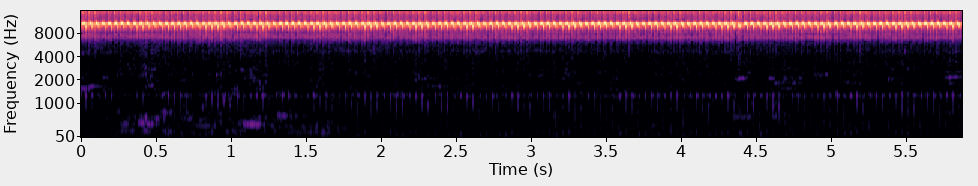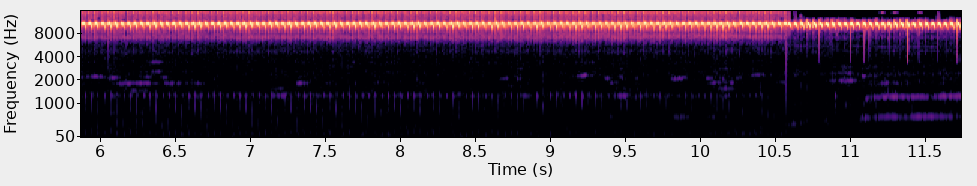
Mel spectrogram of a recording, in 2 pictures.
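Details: Cricket. A cricket holds one piercing, very high trill almost without pause for about ten seconds. The tone then cuts off abruptly, leaving a faint lower hum and a few soft background noises.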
